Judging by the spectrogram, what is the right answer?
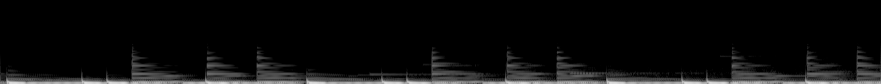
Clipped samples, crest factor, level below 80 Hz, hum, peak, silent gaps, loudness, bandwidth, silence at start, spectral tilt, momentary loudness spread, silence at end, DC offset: under 0.1%; 12 dB; -18 dBFS; none; -6 dBFS; none; -22 LUFS; 1.4 kHz; 0 s; -11.5 dB/octave; 12 LU; 0 s; under 0.1%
